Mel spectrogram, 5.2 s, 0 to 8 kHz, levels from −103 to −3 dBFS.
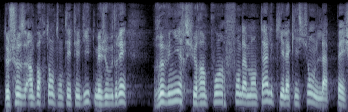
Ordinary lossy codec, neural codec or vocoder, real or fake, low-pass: none; none; real; 7.2 kHz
